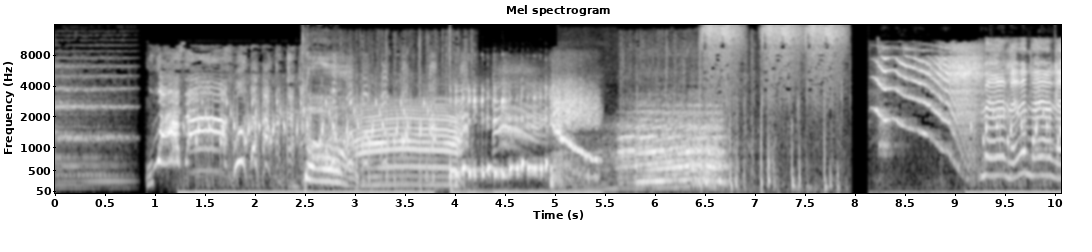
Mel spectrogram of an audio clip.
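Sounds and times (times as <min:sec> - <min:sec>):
cow mooing: 0:05.5 - 0:06.7.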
